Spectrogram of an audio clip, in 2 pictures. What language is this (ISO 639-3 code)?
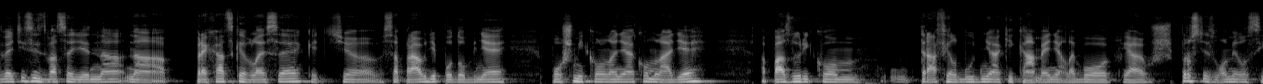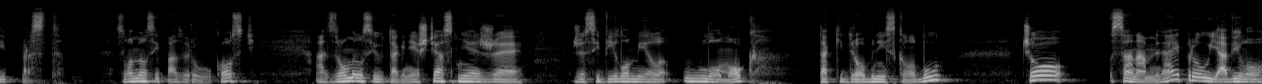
slk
